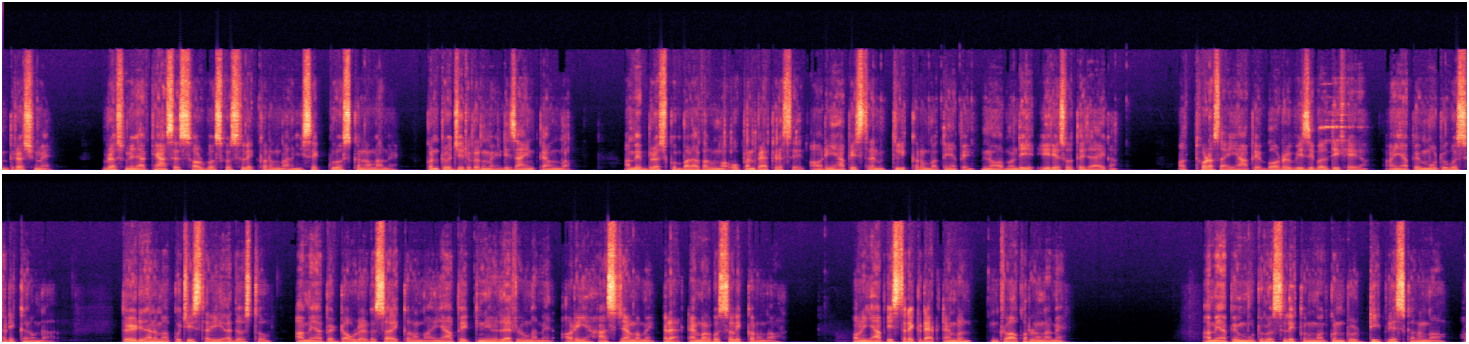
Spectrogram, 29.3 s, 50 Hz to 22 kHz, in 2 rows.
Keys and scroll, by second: 5.6 ctrl+0, 7.2 ], 28.5 ctrl+t.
